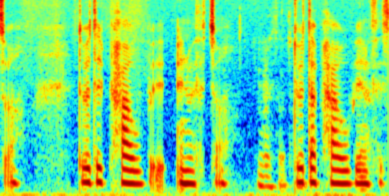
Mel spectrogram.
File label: "pawb", Welsh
